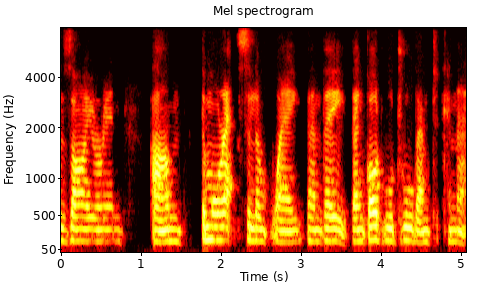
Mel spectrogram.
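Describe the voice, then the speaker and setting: In a strong British accent, a woman with a fairly low pitch speaks fairly slowly with fairly even intonation, in a dry, close sound with no echo. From Britain. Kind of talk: testimony.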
